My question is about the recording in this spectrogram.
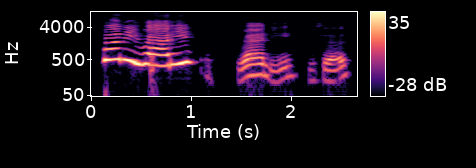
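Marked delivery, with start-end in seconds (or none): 0.1-1.1 very high, loud tipsy squeal; hammed-up drunken falsetto; drunk weird lady. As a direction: squeal it like a drunk woman teasing. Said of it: "she's like".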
